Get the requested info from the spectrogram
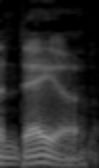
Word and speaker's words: Zendaya: pronounced Zendaya. Apparently, that's how she says it. – It could be. i I've been saying it Zendaya.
